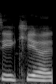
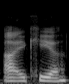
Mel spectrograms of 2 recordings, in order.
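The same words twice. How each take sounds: First: IKEA is said the original, non-American way. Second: IKEA is said the common American way. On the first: This is the name's real pronunciation. The speaker calls it right. "it really is IKEA" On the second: This is how some Americans say the name. The speaker calls it wrong. "not IKEA"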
